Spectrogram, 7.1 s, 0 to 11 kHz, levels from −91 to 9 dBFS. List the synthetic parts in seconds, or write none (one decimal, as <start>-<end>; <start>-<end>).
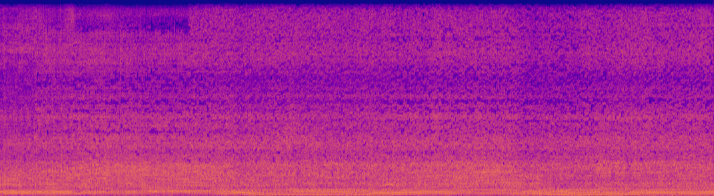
0.0-1.9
